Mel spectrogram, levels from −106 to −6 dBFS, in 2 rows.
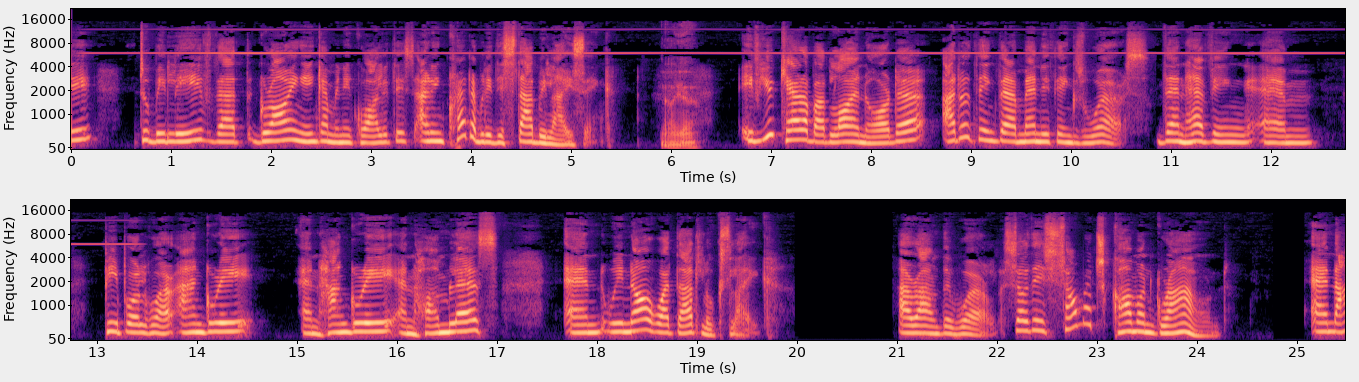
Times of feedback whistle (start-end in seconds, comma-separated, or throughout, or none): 0.00-13.51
